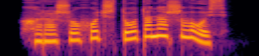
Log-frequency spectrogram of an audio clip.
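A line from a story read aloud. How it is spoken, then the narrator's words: Exclaimed. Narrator (Russian): воскликнула Саша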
